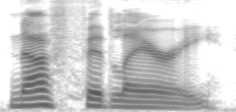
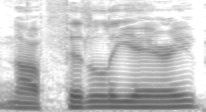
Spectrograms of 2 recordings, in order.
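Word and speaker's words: Na Fidléirí: Na Fidlieri. – Na Fidlieri. – That's it. People try to get the word fiddle in there. Na Fidlieri, it's just Fidlieri.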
